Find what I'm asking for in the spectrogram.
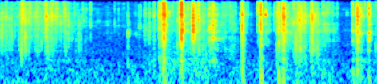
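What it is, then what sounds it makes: Bar of soap being scraped with a knife. A utility knife scrapes and carves shavings off a solid oval white soap bar with a pink outer layer, held in the hand. Dry, crisp, bright scraping and crinkling strokes come in irregular bursts, some sharper and louder than others, with quiet pauses in between and almost no low end.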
